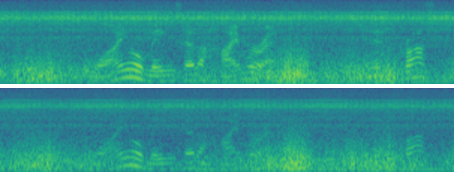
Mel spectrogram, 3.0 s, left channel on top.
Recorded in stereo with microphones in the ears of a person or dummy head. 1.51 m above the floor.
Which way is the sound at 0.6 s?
75° left (ahead or behind).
